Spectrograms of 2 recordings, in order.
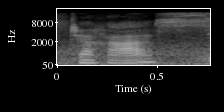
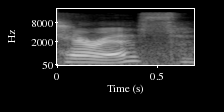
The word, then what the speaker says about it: terrasse: And now we basically share a terrasse. Yeah. I have to pronounce it like that in Montreal. A terrasse. Terrace.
